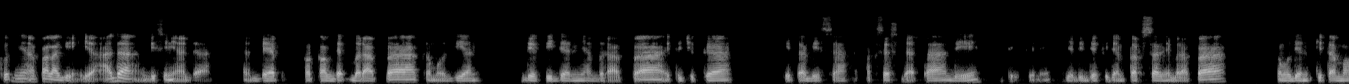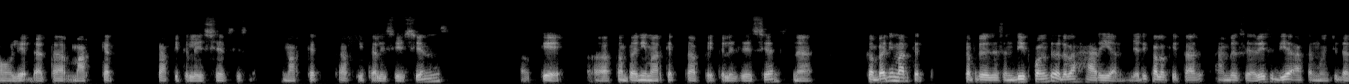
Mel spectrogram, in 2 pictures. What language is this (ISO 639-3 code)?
ind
